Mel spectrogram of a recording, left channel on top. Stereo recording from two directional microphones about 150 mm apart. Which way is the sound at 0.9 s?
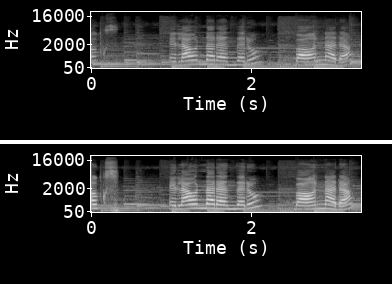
30° right (ahead or behind).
